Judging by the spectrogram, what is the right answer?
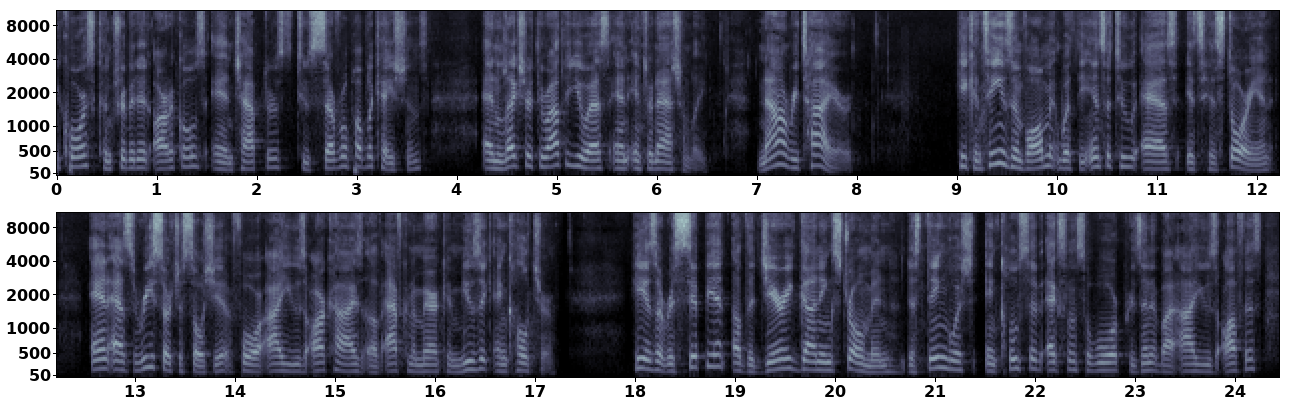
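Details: Adult speaker; Normal voice.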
